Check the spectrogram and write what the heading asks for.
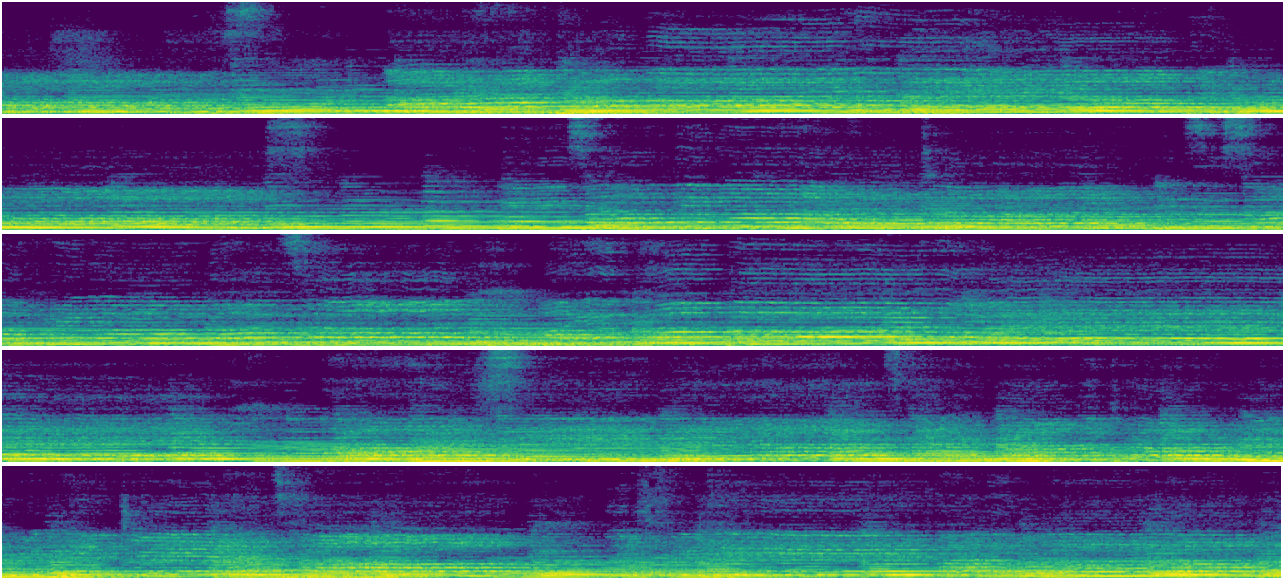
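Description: Mixed church choir of men's and women's voices singing a gospel song in held, full chords over steady low bass notes.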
